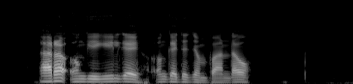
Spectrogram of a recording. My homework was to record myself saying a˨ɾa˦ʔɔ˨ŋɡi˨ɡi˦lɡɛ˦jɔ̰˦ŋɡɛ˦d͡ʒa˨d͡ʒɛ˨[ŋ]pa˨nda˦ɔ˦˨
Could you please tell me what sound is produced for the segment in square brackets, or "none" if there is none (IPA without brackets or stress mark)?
m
